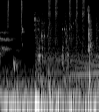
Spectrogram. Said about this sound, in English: Slurping sounds. I know, right? That was some Darth Blasphemous Lipton tea ASMR.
